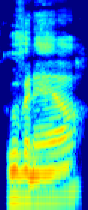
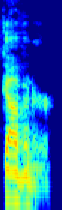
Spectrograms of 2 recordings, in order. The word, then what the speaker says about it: Gouverneur: Big debate about how you pronounce the name. It's his mother's maiden name. And so Abigail Adams writes a letter and it says it's pronounced Gouverneur. On the other hand, one of his descendants who taught at the Stanford faculty said it was pronounced Governor.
